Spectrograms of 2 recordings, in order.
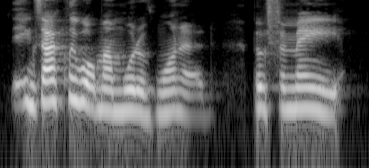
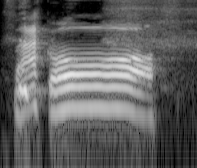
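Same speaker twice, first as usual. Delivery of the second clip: loud laughing Australian "Fuck off"; Australian accent; 3 semitones higher, 10 dB louder than usual. Pretend. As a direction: shout "Fuck off" in a broad Aussie accent. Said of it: "I have to say it in Australian accent".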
